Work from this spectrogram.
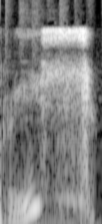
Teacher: перевіримо слово рись звук с звучить м'яко і це означає що за ним має стояти м'який знак який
